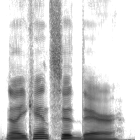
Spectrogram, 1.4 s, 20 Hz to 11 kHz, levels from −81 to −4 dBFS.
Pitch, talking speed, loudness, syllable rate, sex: 120 Hz, 220 wpm, -16 LUFS, 5.0 syllables/s, male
